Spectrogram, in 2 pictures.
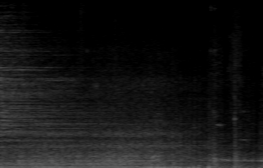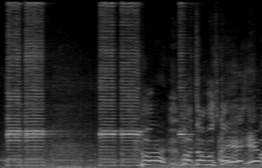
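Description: Auto-rickshaw engine running with a steady low hum, then two short horn honks about three and a half and four and a half seconds in.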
